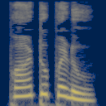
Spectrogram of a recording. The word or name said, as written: ಪಡುಪಾಟು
